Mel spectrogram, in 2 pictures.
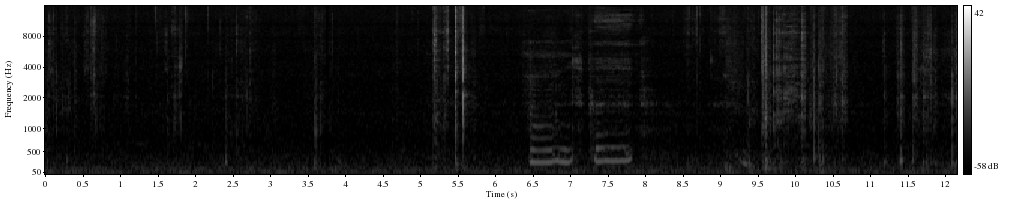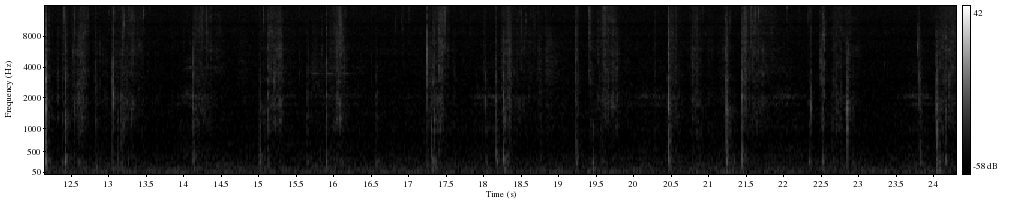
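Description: Slime being stirred in a bowl: irregular clicks, taps and short scrapes of the utensil against the bowl, with two short hummed notes about seven seconds in.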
